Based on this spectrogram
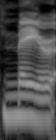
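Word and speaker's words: Meijer: And from reporting that has come out, Representative Mayer, it's not Meyer, it's Mayer.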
